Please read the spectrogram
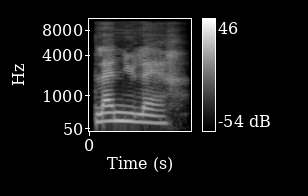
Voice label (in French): "l annulaire", frances; partes del cuerpo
